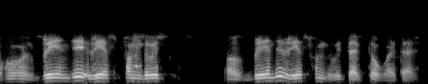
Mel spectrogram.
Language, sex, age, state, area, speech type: Manipuri, male, 30-45, Manipur, urban, conversation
